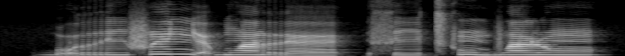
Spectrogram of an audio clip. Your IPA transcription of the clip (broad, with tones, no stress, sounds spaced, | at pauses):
ɠ o̰˨ r i˨ f ẽ˦ ɲ ɛ̰˦ ɡʷ ã˦ r ɛ˨ | s i˨ t͡sʼ ũ˦˨ b w ã˦ ɭ õ˦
